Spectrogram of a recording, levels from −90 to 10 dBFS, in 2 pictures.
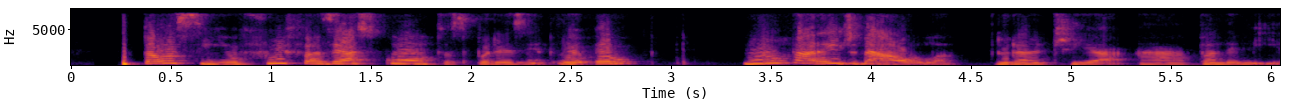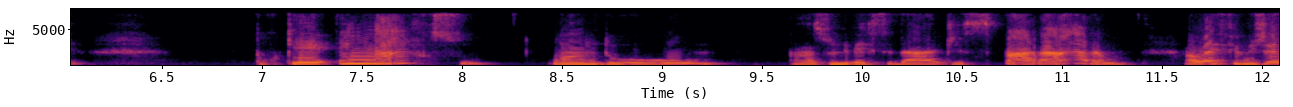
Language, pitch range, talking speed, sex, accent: Portuguese, 210-280 Hz, 145 wpm, female, Brazilian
